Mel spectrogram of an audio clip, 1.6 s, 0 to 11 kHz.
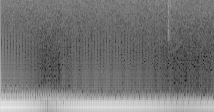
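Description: A single low A2 note vibrating at 110 Hz, sustained steadily and close with a smooth, humming harmonic tone that fades slightly over nearly two seconds.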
